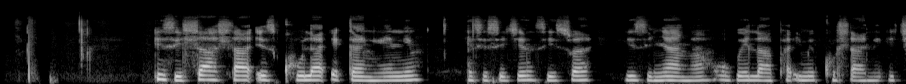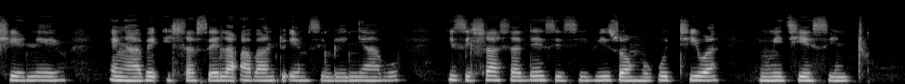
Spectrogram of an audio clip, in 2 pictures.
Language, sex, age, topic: North Ndebele, female, 18-24, health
